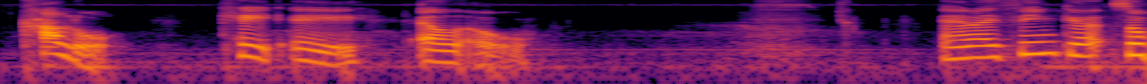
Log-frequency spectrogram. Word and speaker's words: kalo: So this is more widely known as the taro plant, T-A-R-O, but in Hawaiian, it's called kalo, K-A-L-O.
